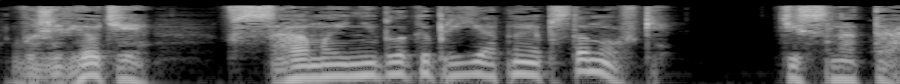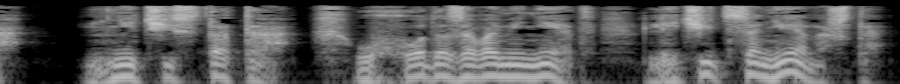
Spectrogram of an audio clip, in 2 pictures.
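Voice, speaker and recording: A man voicing an older male postmaster, a sentimental and fussy friend, who speaks tenderly and coaxingly in a husky voice. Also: lowish voice, sing-song, measured pace, highs cut off, heavily acted. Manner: tender and coaxing to his friend, barking at staff.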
